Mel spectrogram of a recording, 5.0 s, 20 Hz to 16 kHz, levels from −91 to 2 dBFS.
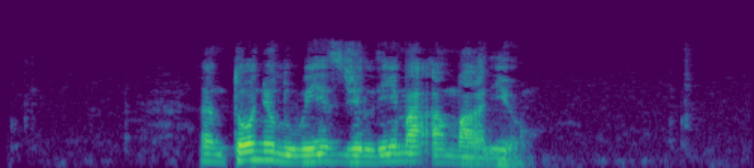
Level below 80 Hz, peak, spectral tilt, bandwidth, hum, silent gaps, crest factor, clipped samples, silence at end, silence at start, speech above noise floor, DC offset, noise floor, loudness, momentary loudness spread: -54 dBFS; -6 dBFS; -8 dB/octave; 7 kHz; none; none; 22 dB; under 0.1%; 1.55 s; 1.35 s; 50 dB; under 0.1%; -73 dBFS; -24 LUFS; 13 LU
